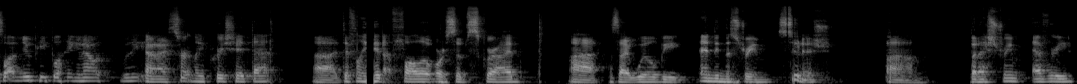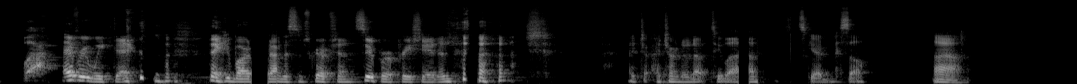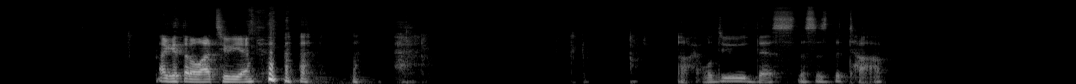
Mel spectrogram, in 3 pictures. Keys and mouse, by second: 24.0 g, 25.4 e, 27.0 ctrl+r, 27.6 g, 30.7 click, 30.8-32.3 middle drag.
